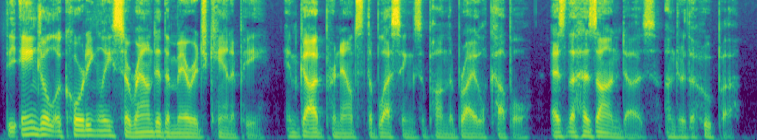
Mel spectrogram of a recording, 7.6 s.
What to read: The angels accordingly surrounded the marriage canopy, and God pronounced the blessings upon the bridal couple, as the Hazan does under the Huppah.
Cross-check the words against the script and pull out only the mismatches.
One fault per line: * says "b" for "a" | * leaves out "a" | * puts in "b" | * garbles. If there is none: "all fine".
* says "angel" for "angels"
